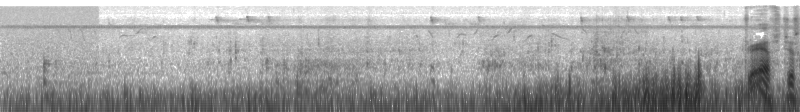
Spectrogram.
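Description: Outdoor creek ambience: a low, uneven rumble of wind on the microphone, growing louder over the last few seconds, under a thin steady high-pitched whine, with a few faint high chirps. A man's voice comes in near the end.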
